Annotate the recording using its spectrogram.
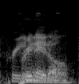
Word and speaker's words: prenatal: It's hard because when I was pregnant, I had perenatal. How do you say that? – Prenatal.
